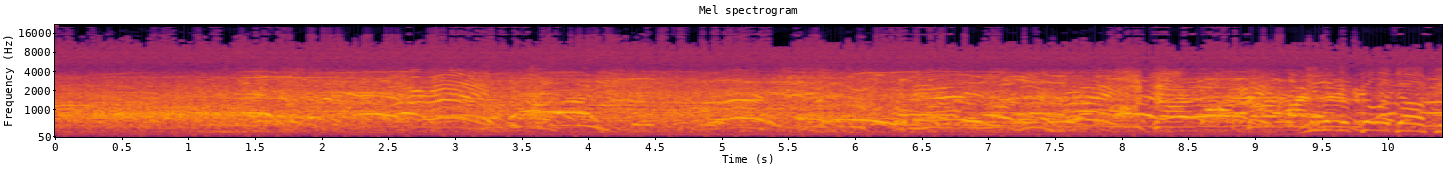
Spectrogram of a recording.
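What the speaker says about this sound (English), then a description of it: "Crowd giving a nice ovation to the winningest coach of all time in the National Football League" A stadium crowd at an NFL game roars in a steady ovation for the league's winningest coach, a dense wash of cheering and babble that carries on without a break.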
